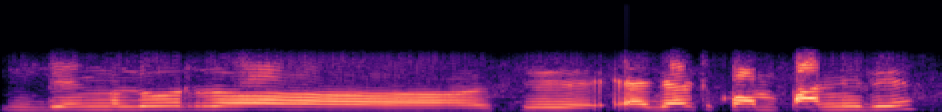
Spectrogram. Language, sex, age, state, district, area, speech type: Odia, female, 18-30, Odisha, Balangir, urban, conversation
